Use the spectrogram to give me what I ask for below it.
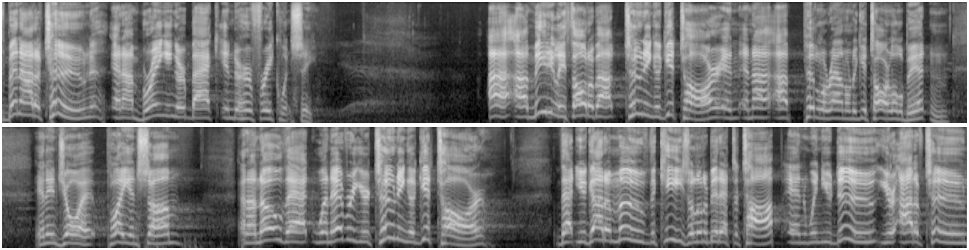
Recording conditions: live audience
